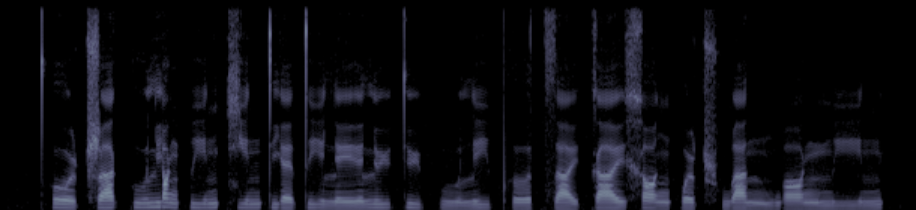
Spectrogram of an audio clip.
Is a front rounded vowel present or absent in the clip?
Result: present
